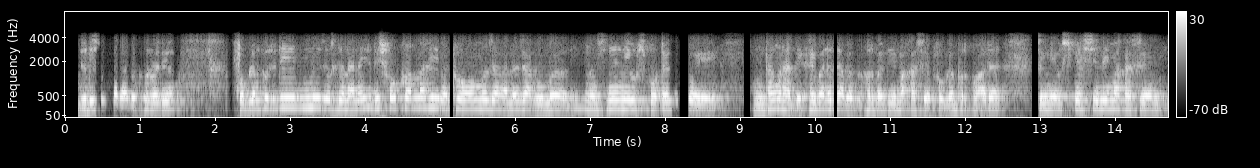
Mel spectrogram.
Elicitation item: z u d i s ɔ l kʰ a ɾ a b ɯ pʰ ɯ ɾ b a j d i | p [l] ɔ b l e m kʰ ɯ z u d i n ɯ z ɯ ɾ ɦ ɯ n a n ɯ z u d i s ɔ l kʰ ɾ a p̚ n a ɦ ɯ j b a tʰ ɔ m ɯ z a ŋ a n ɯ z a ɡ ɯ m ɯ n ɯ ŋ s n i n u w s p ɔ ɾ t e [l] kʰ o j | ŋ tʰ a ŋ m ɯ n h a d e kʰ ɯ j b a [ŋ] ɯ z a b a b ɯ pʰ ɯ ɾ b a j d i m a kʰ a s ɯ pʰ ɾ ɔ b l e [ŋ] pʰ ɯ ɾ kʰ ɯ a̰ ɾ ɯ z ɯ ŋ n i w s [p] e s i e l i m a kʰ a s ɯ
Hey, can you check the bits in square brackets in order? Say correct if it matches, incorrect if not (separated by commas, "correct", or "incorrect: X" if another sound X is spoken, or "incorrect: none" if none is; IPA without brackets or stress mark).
incorrect: ɾ, correct, incorrect: n, incorrect: m, correct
